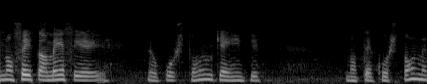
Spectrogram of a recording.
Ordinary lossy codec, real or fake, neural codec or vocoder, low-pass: MP3, 48 kbps; fake; codec, 16 kHz, 1.1 kbps, Voila-Tokenizer; 7.2 kHz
